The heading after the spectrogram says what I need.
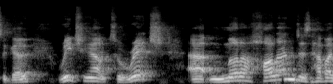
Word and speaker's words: Mulholland: And that's exactly what I did a few weeks ago, reaching out to Rich Mulholland. Have I pronounced your name correctly, Rich?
